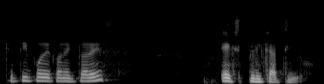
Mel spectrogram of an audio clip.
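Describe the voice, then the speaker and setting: Over the internet, a teacher from Peru runs a language lesson, going back over examples and his pupils' replies at an unhurried pace. He sounds animated, slightly high-pitched and somewhat dark in tone, and the recording has no echo.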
